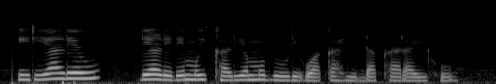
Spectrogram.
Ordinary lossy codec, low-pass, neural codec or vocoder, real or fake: MP3, 64 kbps; 7.2 kHz; none; real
